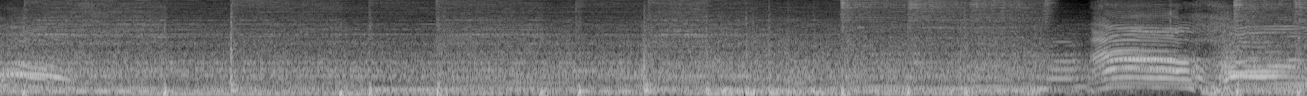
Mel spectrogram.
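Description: Live rock band playing an instrumental passage: electric bass holding low notes under electric guitar, with drum hits throughout. A voice comes in near the end.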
